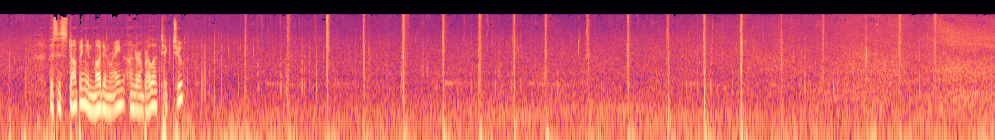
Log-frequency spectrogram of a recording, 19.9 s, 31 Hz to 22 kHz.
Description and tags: FIELD LA Rain Park Under Umbrella-Stomping in mud 02
What It Is:
Me walking in Griffith Park while it's raining.
Various vikings walking on the battlefield.
walking, AudioDramaHub, footstep, field-recording, rain, stomp, mud, water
